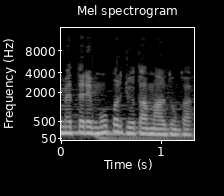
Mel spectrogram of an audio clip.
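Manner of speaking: ordinary delivery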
